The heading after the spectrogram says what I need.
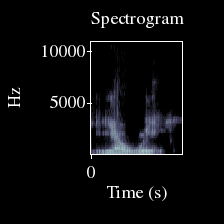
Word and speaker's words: Yahweh: La misma pregunta, el rabino yemenita le hubiera dicho, no, como se dice es Yahweh, ¿verdad? Porque ellos lo pronuncian como se pronunciaba antiguamente el hebreo.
